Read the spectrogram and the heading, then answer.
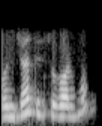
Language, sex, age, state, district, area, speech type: Nepali, female, 18-30, West Bengal, Darjeeling, rural, conversation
